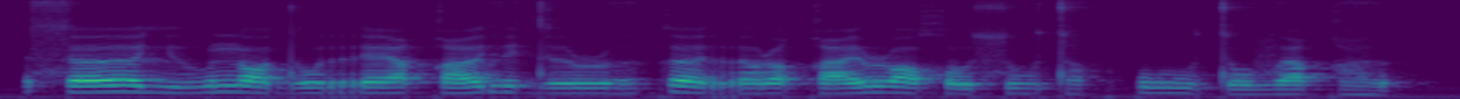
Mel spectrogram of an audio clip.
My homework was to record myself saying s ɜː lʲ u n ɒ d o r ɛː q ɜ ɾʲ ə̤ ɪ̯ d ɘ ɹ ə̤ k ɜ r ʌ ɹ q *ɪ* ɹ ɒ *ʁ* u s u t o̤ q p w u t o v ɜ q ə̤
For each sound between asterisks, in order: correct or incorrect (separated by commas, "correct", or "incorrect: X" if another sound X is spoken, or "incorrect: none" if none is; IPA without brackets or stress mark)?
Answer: incorrect: ɛ, incorrect: χ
